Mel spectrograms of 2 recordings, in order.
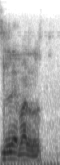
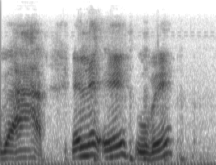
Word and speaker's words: Levalotte: Como había dicho en el inicio, es Levalot. Lo vuelvo a pronunciar por si acaso. Claro, claro. L, V, no, no, Levalot. Levalot.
